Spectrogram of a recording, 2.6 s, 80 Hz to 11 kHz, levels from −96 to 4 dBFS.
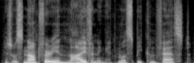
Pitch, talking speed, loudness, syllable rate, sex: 120 Hz, 210 wpm, -19 LUFS, 6.1 syllables/s, male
